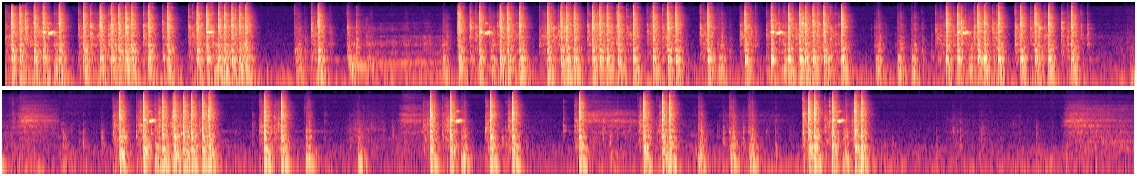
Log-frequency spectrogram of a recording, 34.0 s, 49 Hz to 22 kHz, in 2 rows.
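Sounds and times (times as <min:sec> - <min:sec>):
typewriter key strikes: 0:06.8 - 0:12.8.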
